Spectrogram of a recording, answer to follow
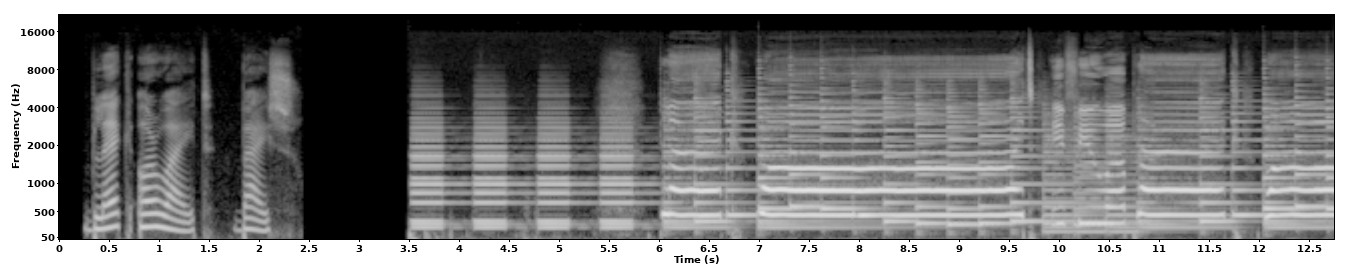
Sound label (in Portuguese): naipe baixo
